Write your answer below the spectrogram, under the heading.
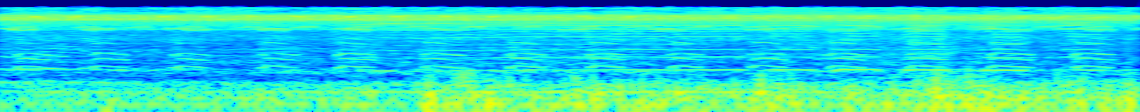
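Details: Honey bee hive during a routine check, a virgin queen piping to assert dominance while nearby workers pause: rapid series of short, rising, horn-like pulses about three per second, over a heavy droning hive buzz.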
